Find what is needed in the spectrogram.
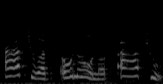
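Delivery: fighting off a sneeze; sneezing. Acted. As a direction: panicky sneeze coming on. Sneezing, dreading the next one.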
